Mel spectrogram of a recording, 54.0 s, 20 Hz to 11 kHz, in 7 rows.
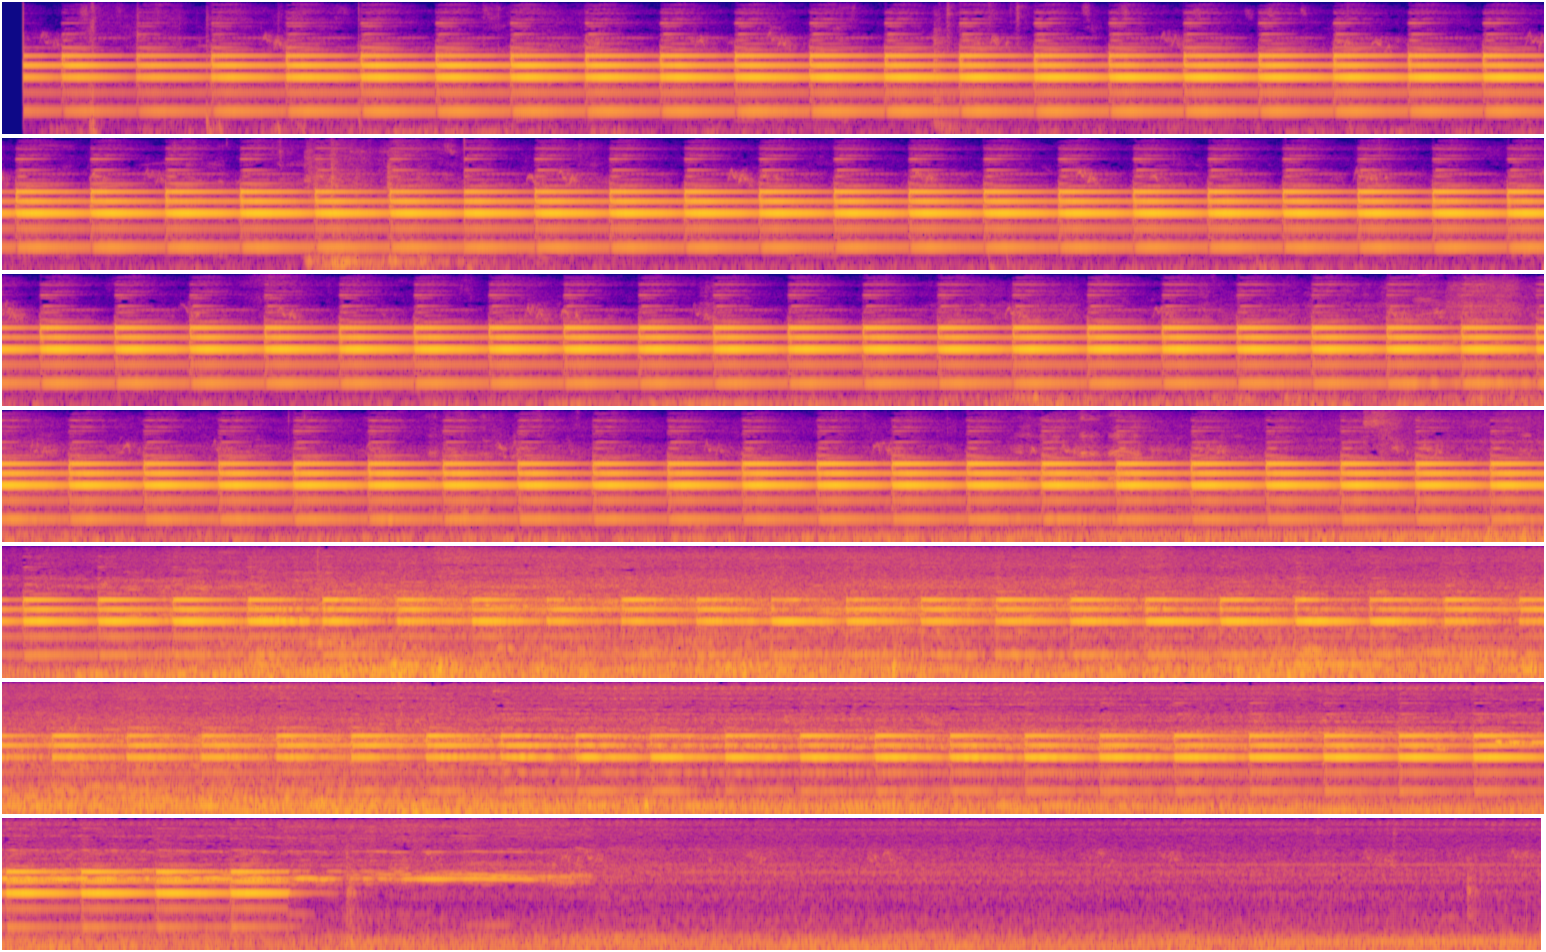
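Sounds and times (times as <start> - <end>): level crossing bell ringing: 0.1 - 49.3
train wheels rumbling on rail: 9.1 - 10.6, 20.2 - 53.9
barrier alarm: 17.8 - 49.9
train whine falling in pitch: 28.2 - 53.9.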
